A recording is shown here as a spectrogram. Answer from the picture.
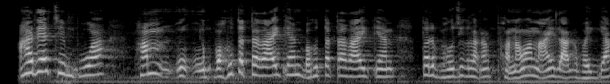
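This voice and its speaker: A cartoonish character voice with an extremely high pitch, delivered at a moderate pace. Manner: excitable, rustic dialect, exclamatory.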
